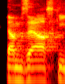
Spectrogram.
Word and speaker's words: Domzalski: Domzalski, you nailed it. Domzalski.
